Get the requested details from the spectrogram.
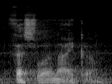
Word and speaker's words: Thessalonica: the Greeks would call it Thessaloniki, but we would, in English, typically pronounce it Thessalonica.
